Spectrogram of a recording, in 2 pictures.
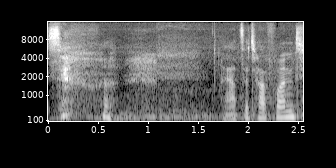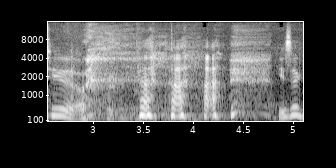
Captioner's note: all chuckling; chuckling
